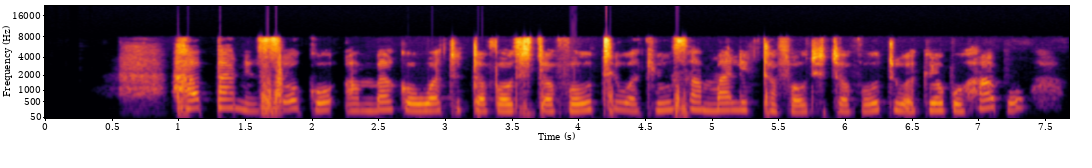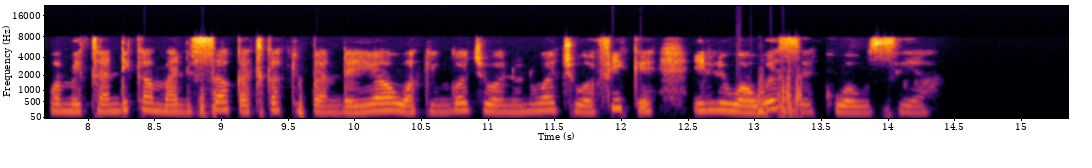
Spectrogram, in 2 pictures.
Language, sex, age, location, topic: Swahili, female, 25-35, Nakuru, finance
